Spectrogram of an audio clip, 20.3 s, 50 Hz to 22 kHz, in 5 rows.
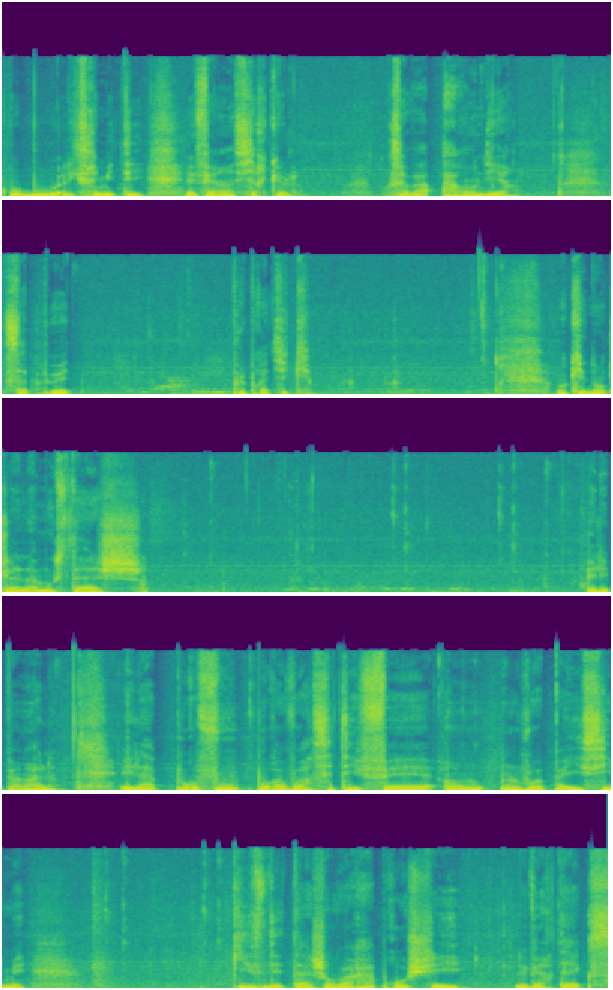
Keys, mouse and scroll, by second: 1.8 click, 2.0 typing, 3.2 middle click, 4.3-4.6 scroll down 2, 4.6 middle click, 5.3 r, 7.6-8.7 middle drag, 9.0 middle click, 9.6 middle click, 10.3 r, 11.1 g, 11.8 middle click, 12.3 scroll up 1, 12.6-13.9 middle drag, 13.9 click, 15.3 click, 15.6 middle click, 16.1 g, 17.6 click, 18.0 g, 19.0 middle click, 19.9 click.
